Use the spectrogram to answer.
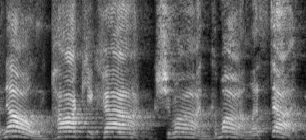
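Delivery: slow exaggerated Boston accent; park your car, Boston style. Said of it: "she's from Boston".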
